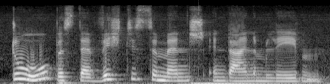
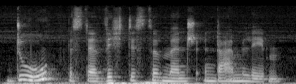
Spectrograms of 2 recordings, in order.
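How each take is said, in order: First: Du stressed and louder, each word weighed; emphatic key message. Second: Said in the usual way. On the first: Shown as a demonstration. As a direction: land the big point, hitting du. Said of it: "und jetzt kommt's". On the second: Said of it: "Also nochmal".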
